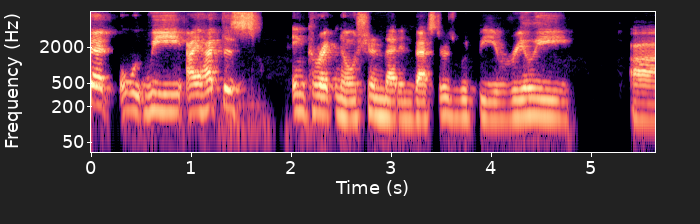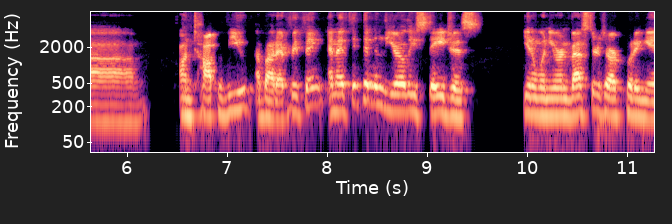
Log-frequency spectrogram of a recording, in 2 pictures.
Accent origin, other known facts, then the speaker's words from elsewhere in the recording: San Jose, Costa Rica; also born or lived in New York; I'm Costa Rican.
